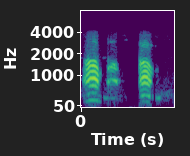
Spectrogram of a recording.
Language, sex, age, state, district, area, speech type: Sanskrit, female, 45-60, Karnataka, Dharwad, urban, conversation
